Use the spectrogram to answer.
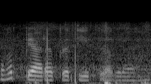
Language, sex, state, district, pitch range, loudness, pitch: Hindi, female, Uttar Pradesh, Budaun, 190-205 Hz, -29 LUFS, 195 Hz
